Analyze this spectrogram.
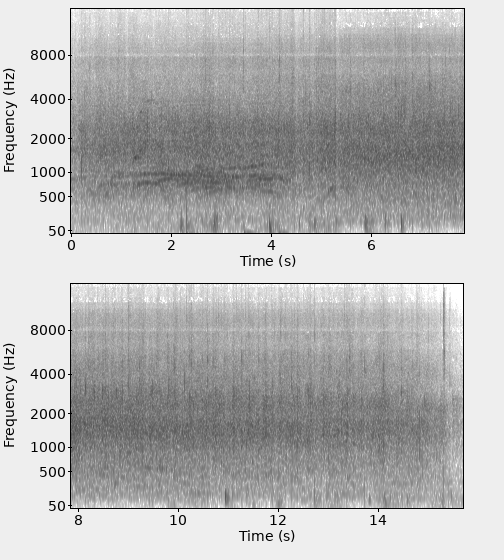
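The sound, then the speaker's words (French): Sustained, dense applause from a large audience welcoming Alexandre Astier on stage for his show, loud and steady for about fifteen seconds before tapering slightly at the end, with no one speaking over it. “Merci d'applaudir Alexandre Astier.”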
